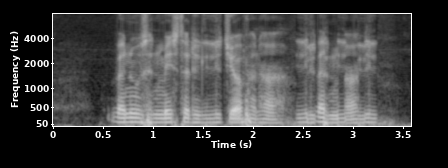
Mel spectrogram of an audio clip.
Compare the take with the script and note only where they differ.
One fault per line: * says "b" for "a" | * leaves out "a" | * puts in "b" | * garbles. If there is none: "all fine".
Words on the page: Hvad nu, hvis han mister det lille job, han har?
* garbles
